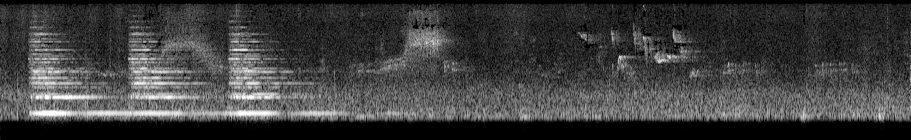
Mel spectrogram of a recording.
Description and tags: SE BELLS three times with some birds Olomuc
atmos, atmosphere, bells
